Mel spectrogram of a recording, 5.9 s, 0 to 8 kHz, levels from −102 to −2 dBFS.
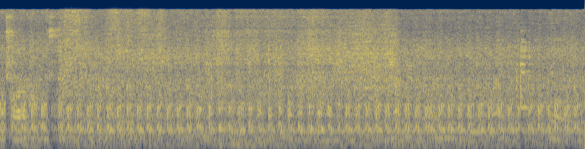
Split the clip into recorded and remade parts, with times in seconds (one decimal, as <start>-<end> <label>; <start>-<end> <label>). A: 0.0-2.0 recorded; 2.0-3.4 remade; 3.4-5.9 recorded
